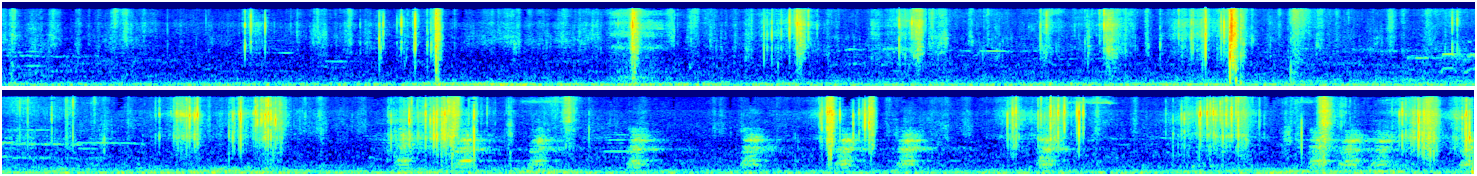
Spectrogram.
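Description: Fingers peeling the thick rind off a large lime, with irregular small crackles and tearing clicks as the peel comes away. Chickens call faintly in the background, a few times.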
